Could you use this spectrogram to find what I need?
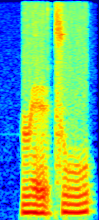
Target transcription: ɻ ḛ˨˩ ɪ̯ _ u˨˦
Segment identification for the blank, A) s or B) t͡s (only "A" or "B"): B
